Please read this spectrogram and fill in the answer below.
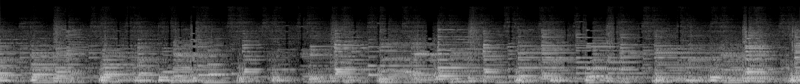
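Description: Boogie-woogie piano played at full swing with guitar chords comping on the beat, an instrumental stretch of an early-1950s mono studio recording.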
